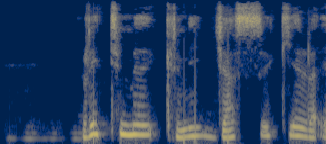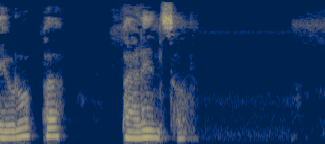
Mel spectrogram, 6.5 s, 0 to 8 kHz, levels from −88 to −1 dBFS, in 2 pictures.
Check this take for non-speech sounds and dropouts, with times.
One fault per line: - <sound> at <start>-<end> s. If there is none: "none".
none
